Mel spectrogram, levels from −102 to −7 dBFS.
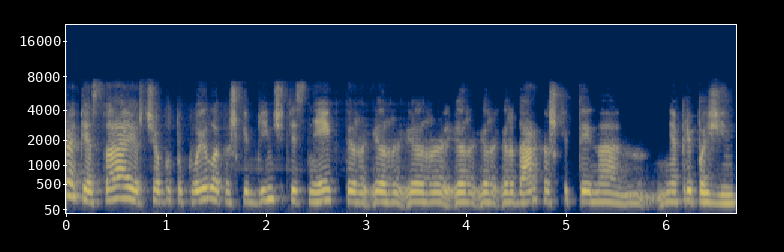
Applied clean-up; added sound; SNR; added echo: neural mask model DeepFilterNet 3.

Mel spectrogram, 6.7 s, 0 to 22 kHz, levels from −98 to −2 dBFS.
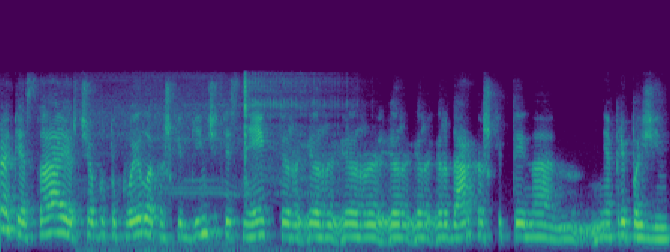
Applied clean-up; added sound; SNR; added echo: none; Sawing; 17 dB; none.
